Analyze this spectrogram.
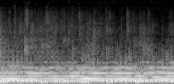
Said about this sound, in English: Then why don't you put your hands together for Jesus? Oh, are you clapping? Clap with enthusiasm. Clap with excitement. Clap with gratitude in your heart for Jesus. Hallelujah.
